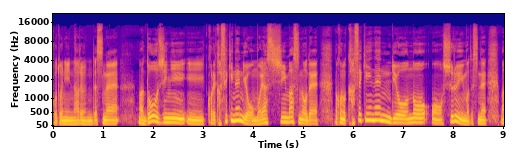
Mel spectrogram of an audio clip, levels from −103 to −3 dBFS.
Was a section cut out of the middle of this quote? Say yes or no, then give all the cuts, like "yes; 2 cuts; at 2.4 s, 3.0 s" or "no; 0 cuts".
no; 0 cuts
